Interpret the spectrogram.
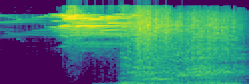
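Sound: bear roar sound effect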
